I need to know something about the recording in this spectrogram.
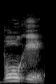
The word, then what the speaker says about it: Boggie: It's Boggie, but it is pronounced Bogey, as in up your nose.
